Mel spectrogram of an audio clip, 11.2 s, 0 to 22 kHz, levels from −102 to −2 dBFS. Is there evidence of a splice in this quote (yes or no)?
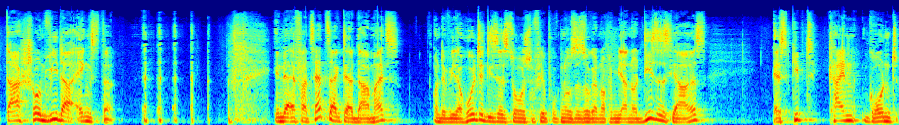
no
